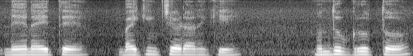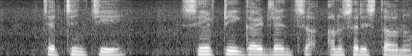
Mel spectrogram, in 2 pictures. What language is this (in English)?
Telugu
